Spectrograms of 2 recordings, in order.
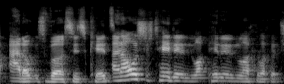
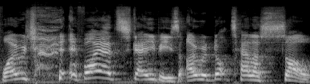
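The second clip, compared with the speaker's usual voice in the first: normal talking voice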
